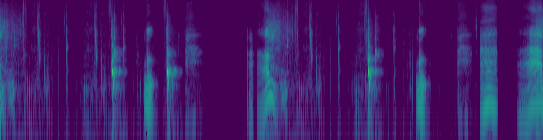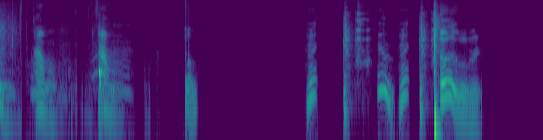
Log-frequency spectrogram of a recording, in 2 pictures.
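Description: A cartoon dog munches food with loud chomping sounds.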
